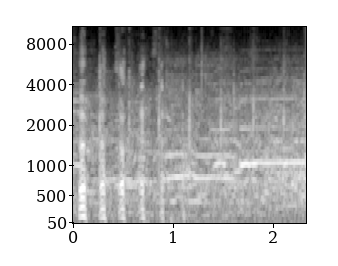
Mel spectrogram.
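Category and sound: crowd, football fans cheering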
